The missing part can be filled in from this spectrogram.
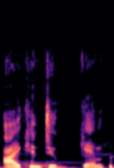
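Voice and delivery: put-on dead serious, most serious tone. Imitating a friend's claim about a craft skill: imitating a very serious tone. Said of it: "She said it in the most serious way".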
